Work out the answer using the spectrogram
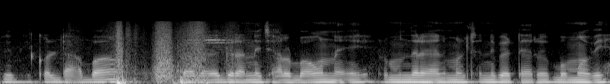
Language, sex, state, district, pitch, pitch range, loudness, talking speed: Telugu, male, Andhra Pradesh, Anantapur, 105 Hz, 100-105 Hz, -19 LUFS, 120 wpm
